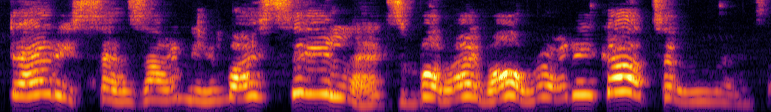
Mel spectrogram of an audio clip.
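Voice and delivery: put-on piping little child voice. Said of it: "I wanna hear what he says".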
